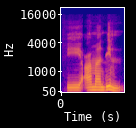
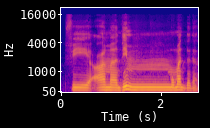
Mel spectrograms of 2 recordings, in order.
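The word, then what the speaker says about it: فِي عَمَدٍ مُمَدَّدَةٍ: Fi amadin. Ya, fi amadin ketemu mim. Bacanya menjadi fi amadim mumaddada. Tanwinnya hilang, masuk ke mim. Iya. Tapi nggak cukup masuk, harus disertai dengung.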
